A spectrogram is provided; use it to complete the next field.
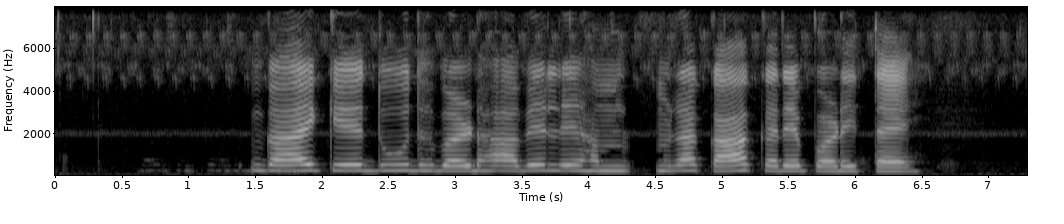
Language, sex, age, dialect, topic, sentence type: Magahi, male, 18-24, Central/Standard, agriculture, question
